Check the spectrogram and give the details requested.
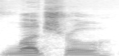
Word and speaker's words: Luttrell: his last name wrong i was saying latrell he said it's literal when he said my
